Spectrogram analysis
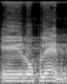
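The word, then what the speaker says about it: aeroplane: इसमें आर आ गया तो क्या बोलेंगे? एरोप्लेन।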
